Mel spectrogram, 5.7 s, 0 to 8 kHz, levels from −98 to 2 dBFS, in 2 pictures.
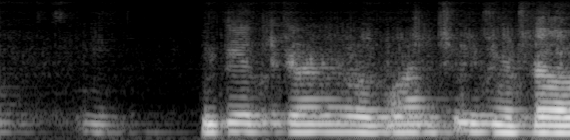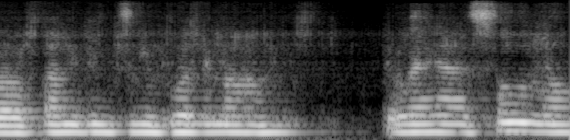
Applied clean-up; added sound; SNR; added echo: neural mask model DeepFilterNet 3.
